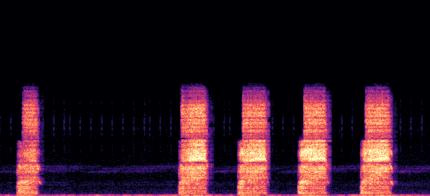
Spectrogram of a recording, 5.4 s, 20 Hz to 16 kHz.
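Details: Female barn owl back in her nest box with eggs, 15 January 2024 at 6:17 pm: five harsh, hissing screeches, each about half a second long, one alone, then four in quick succession over a low steady hum.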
